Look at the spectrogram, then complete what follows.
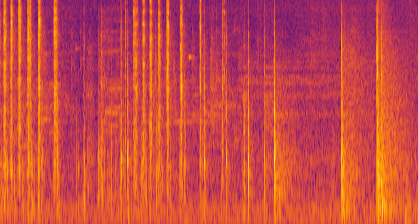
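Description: Ratcheting wrench clicking in quick runs as a light-pod mounting nut is snugged down, with two louder knocks near the end.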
